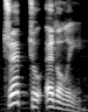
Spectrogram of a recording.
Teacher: وهنا التاء نطقناها داء ساوند مش تاء ساوند لأن هي جت بين two vowels بين حرفين متحركين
